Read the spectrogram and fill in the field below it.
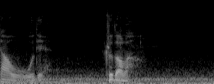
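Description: A young man answers briefly.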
